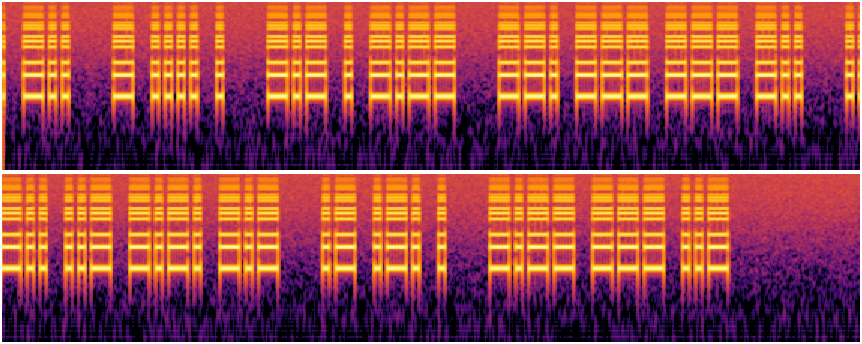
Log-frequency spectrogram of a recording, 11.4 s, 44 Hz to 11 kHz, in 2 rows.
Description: Morse code, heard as electronic beeps, machine-sent, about 28 wpm, 500 Hz. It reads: … THE KEY GOOD LUCK ARE YOU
